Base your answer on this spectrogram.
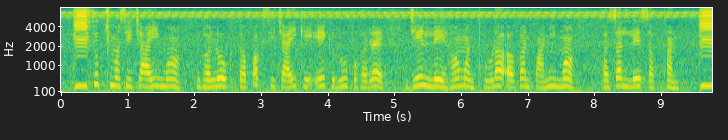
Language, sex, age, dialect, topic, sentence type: Chhattisgarhi, female, 18-24, Western/Budati/Khatahi, agriculture, statement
